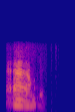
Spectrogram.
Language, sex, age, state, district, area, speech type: Malayalam, male, 18-30, Kerala, Idukki, rural, conversation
